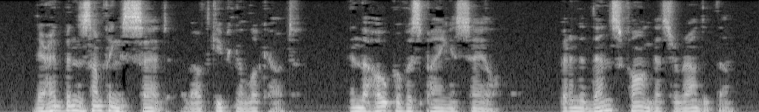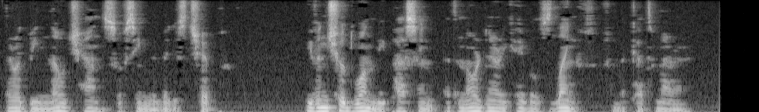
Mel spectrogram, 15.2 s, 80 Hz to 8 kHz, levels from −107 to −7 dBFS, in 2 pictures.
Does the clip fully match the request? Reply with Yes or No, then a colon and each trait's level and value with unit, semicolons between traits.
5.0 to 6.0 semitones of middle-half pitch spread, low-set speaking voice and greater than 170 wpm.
No: average, 3.1 semitones; very low, 95 Hz; average, 190 wpm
